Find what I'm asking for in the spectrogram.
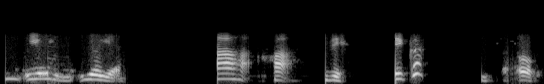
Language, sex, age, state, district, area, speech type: Sindhi, female, 30-45, Rajasthan, Ajmer, urban, conversation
